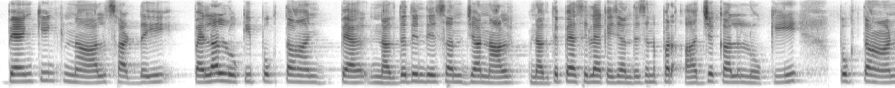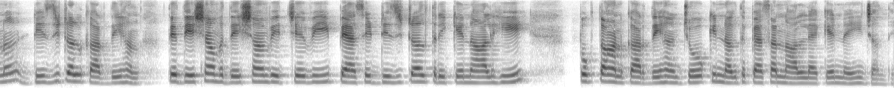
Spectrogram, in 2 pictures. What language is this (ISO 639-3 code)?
pan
